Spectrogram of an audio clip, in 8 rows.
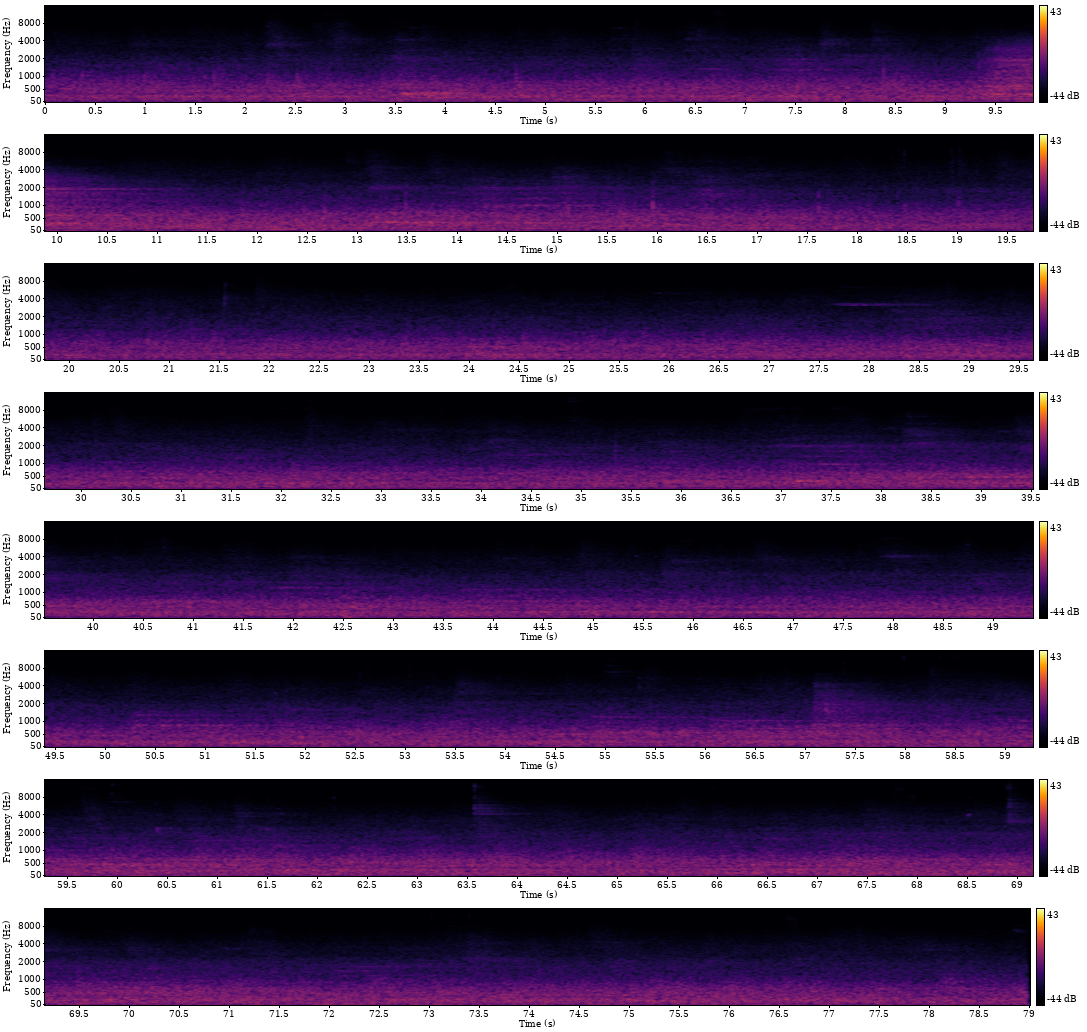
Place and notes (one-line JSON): {"title": "paris, notre dame, inside church", "date": "2009-12-12 12:23:00", "description": "Interior Atmosphere in the Nave of Notre Dame in the early afternoon - the church reverbance echoing the steps and talks of the tourist visitor inavsion\ninternational cityscapes - social ambiences and topographic field recordings", "latitude": "48.85", "longitude": "2.35", "altitude": "46", "timezone": "Europe/Berlin"}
